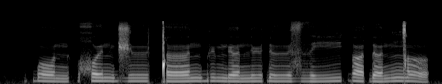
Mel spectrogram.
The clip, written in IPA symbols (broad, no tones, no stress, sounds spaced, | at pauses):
ɓ o n | χʷ ɨ n d͡ʒ ɨː ǃ əː n b y m ɾʲ ə n y ɗ ɨː z ð iː ɠ ʌ ɗ ə n ŋ͡ǀ ɤ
